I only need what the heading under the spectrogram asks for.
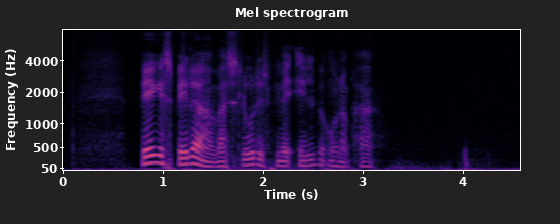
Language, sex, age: Danish, male, 39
